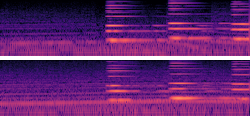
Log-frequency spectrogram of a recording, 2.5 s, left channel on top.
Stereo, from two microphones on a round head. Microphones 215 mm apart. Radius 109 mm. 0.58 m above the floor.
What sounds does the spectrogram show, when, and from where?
1.1 s a ringtone: 65° left (ahead or behind), 1.4 m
